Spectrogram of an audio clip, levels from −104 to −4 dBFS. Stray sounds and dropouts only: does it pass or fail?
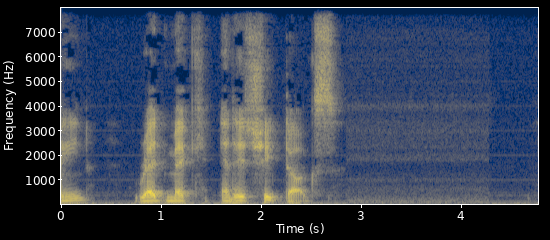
pass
